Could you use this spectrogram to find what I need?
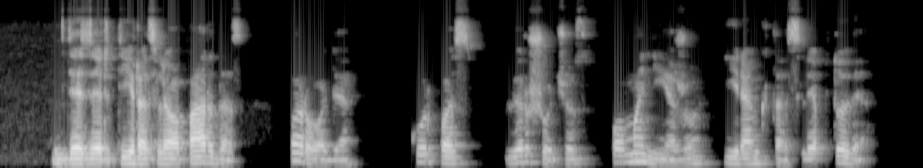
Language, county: Lithuanian, Kaunas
